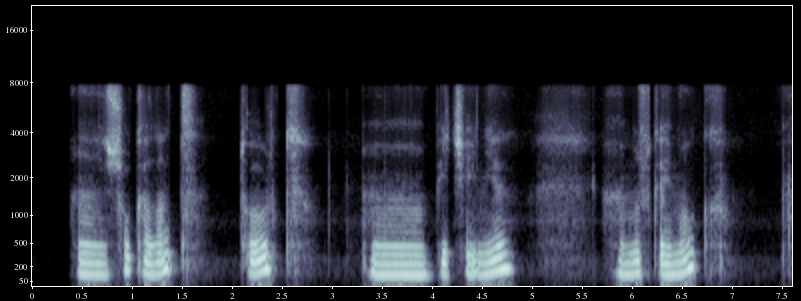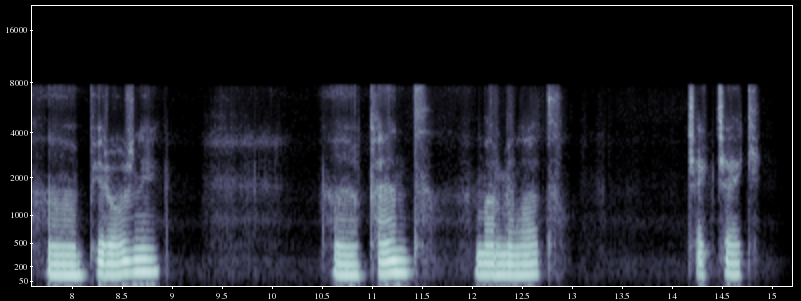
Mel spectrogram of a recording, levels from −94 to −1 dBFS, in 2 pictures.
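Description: Speech, and the whole thing has the sound of Bluetooth LC3 compression, most likely a Bluetooth LE Audio link. There's nothing above about 7.7 kHz, and the top of what's left is grainy and breathy, where the codec has thrown away upper spectrum and filled it back in with noise. The damage is heavy, which points to a low bitrate, something around 24 kbps, and the texture fits short 7.5 ms frames.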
